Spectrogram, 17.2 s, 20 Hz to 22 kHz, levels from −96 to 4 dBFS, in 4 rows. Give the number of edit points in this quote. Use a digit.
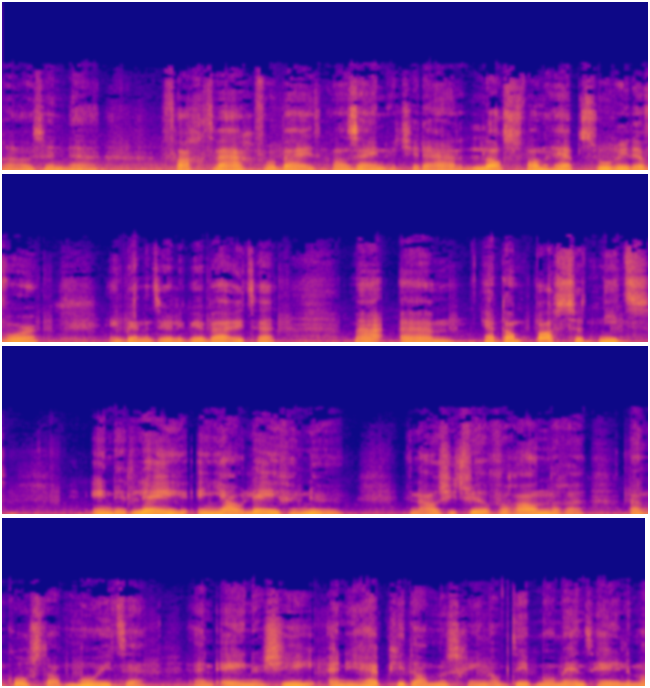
0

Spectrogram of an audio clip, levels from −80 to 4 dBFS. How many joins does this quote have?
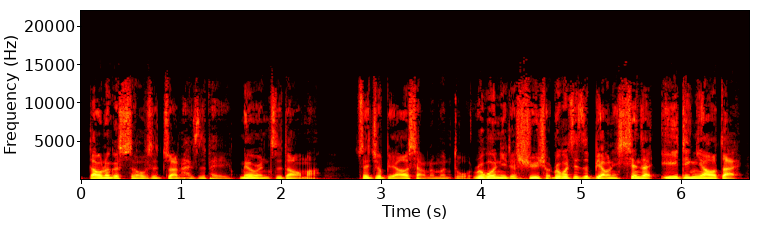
0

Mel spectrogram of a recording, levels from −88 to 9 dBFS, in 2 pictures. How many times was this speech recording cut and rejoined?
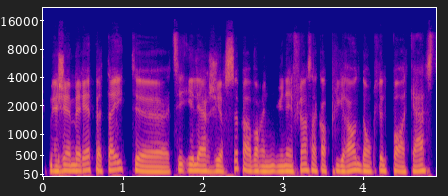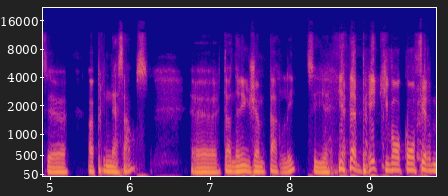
0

